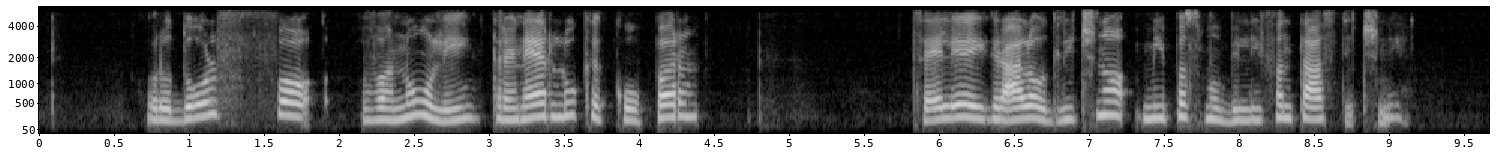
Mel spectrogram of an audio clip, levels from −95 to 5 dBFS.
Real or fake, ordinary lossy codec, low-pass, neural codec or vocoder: fake; none; 5.4 kHz; vocoder, 22.05 kHz, 80 mel bands, HiFi-GAN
